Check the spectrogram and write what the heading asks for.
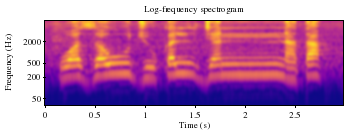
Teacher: نون مشدد ہے، گنہ کریں، آواز کو ناک میں لے کے جائیں ایک الف کی مقدار میں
